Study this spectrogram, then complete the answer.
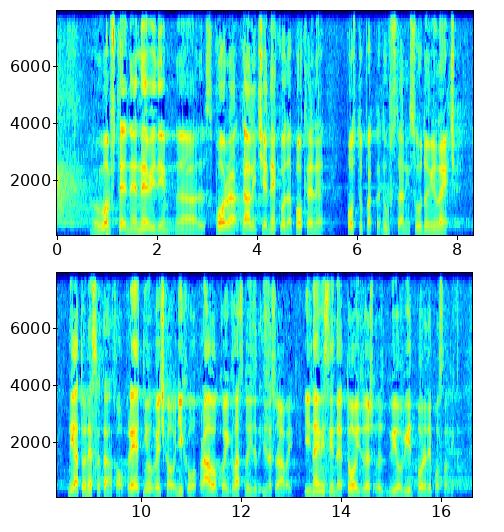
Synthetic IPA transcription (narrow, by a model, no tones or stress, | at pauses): uo̞pʃt̪enneʋid̪im | spo̞ɾad̪alit͡ɕe̞ne̞ko̞d̪apo̞kɾe̞ːne | po̞st̪upak̚pɾe̞d̪ubst̪aʋnimsuːd̪o̞milne̞̰ːt͡ɕḛ | jaːt̪o̞ːne̞srt̪amkaopɾeːt̪ɲuʋe̞t͡ɕkaoɲixo̞ʋo̞pɾaːʋo̞ko̞jiɡlˠasnoiizɾaʃaːʋa̰jṵ | inemislimd̪aje̞t̪o̞ːizbioʋiːd̪po̞ʋɾe̞d̪epo̞slo̰ʋnḭːkḁ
